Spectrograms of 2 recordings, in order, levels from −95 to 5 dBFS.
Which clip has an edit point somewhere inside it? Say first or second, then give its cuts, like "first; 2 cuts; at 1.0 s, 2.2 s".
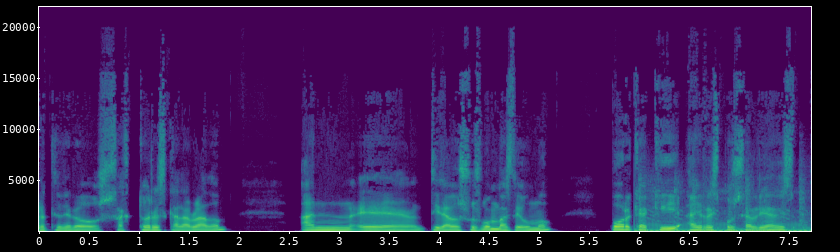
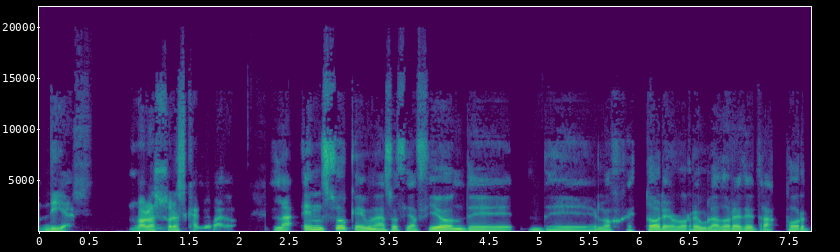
second; 1 cut; at 2.2 s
